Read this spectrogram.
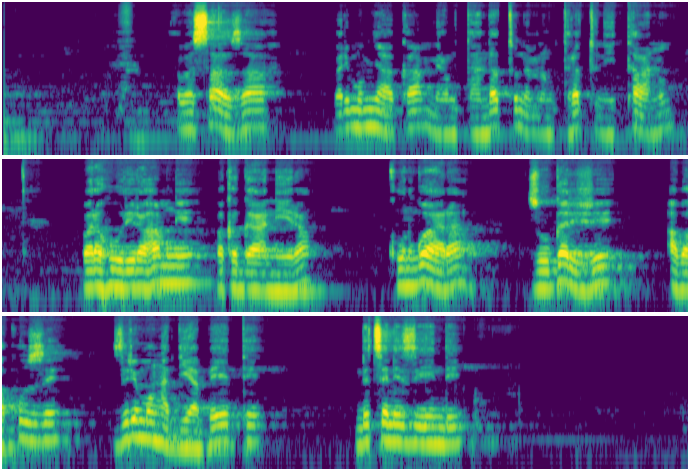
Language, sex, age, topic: Kinyarwanda, male, 18-24, health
